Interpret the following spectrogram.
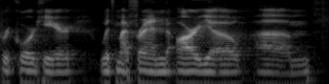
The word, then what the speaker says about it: Aryo: Decided I had to click record here with my friend Aryo, spelled A-R-Y-O, pronounced like Mario, he says, but Aryo, which I think is pretty cool.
